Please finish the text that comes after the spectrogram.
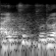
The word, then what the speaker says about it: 아이쿱: 저희 회사 광고는 아니지만 아이쿱을 자꾸 찾으시면 생협이 나와서 생협을 헷갈리시는 분이 있는데 ICOP고요. 저는 IPO 이렇게 정확히 영어 발음 아이쿱으로 해야 됩니다. 네, 이거는 제가 제일 친한 절친이 이따 발표할 주지영 교수랑 만든 회사고요.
